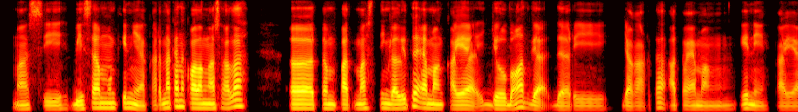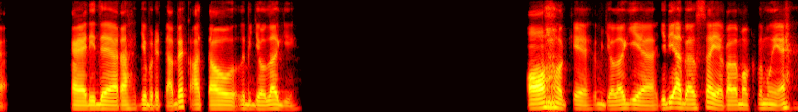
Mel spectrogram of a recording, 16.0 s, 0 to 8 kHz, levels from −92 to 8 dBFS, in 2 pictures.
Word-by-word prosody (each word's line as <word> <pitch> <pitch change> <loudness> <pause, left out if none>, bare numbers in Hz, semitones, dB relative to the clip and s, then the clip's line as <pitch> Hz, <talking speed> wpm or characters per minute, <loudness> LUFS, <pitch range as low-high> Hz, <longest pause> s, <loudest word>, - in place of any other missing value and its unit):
masih 100 -1 -4
bisa 105 +5 +2
mungkin 125 -1 -2
ya? 90 - -1
Karena 110 +6 -1
kan 160 - +4
kalau 120 -2 +6
nggak 115 0 +2
salah, 165 +8 +3 0.5
eee, 115 0 +7
tempat 110 -1 0
Mas 115 +2 -2
tinggal 115 -3 0
itu 115 - -1
emang 115 -3 +2
kayak 100 0 +2
jauh 100 -1 0
banget - - +2 0.2
gak - - -19
dari 90 -1 -7 0.2
Jakarta, 90 +10 -5
atau 95 - -7
emang 90 +1 -7
ini, 100 -6 -4
kayak, 85 -1 -7 0.6
kayak 100 -1 +4
di 105 - +1
daerah 100 -1 +3
Jabodetabek 110 +7 -2
atau 105 -2 +1
lebih 105 -2 -6
jauh 95 - +1
lagi? 100 -4 -2 2.3
Oh 120 +3 +9
oke 110 -1 -4
lebih 105 0 -9
jauh 100 +1 -1
lagi 110 +1 -1
ya. 100 - +1
Jadi 115 - -1
agak 115 -3 +3
susah - - 0
ya - - +1
kalau 105 0 +1
mau 105 - -3
ketemu 115 -1 -5
ya? - - -1
105 Hz, 175 wpm, -21 LUFS, 95-115 Hz, 2.3 s, Oh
